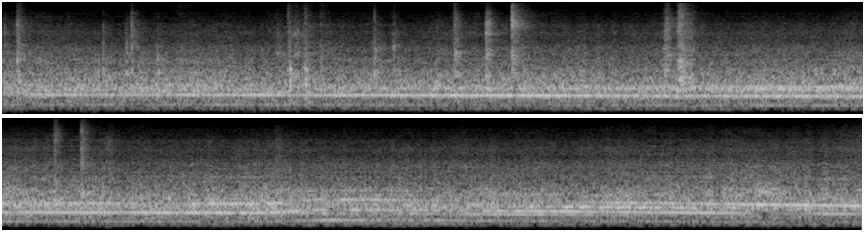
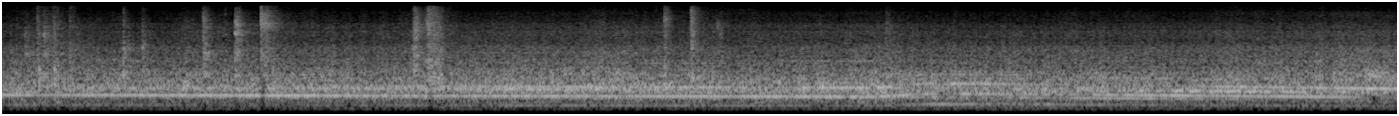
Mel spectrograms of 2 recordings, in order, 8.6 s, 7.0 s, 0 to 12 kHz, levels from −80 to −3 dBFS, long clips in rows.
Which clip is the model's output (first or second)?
first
